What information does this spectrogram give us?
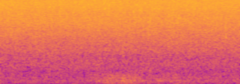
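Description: Rain and thunderstorm ambience playing during a fantasy tabletop role-playing session: a steady, heavy hiss of rain, with a soft, low thunder rumble swelling briefly midway.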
